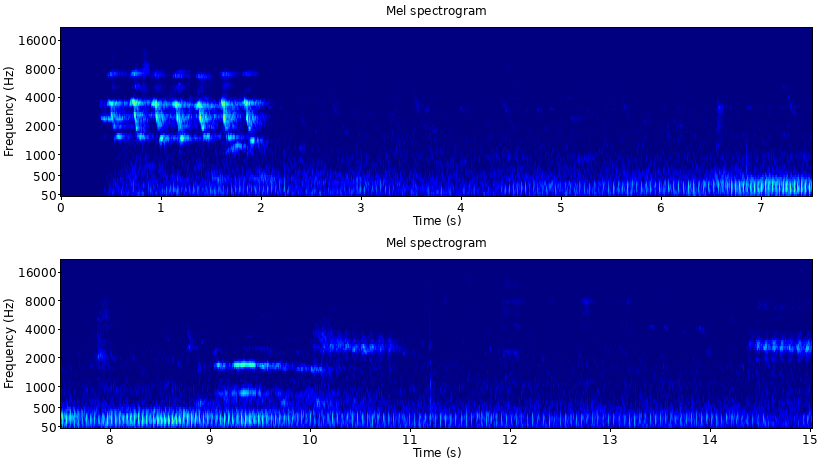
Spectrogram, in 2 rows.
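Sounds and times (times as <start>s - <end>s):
faint bird chirps: 0.4s - 15.0s
cat purring: 5.1s - 9.0s.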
